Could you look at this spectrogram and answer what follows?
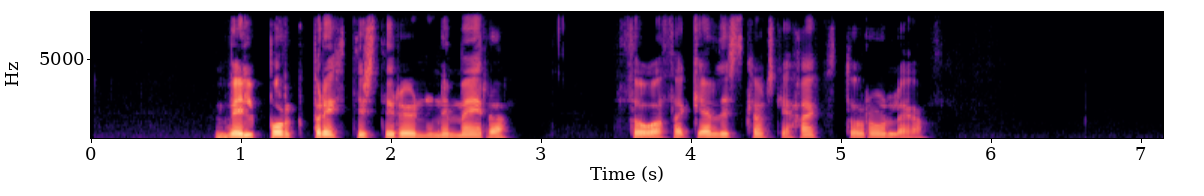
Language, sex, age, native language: Icelandic, male, 20-29, Icelandic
